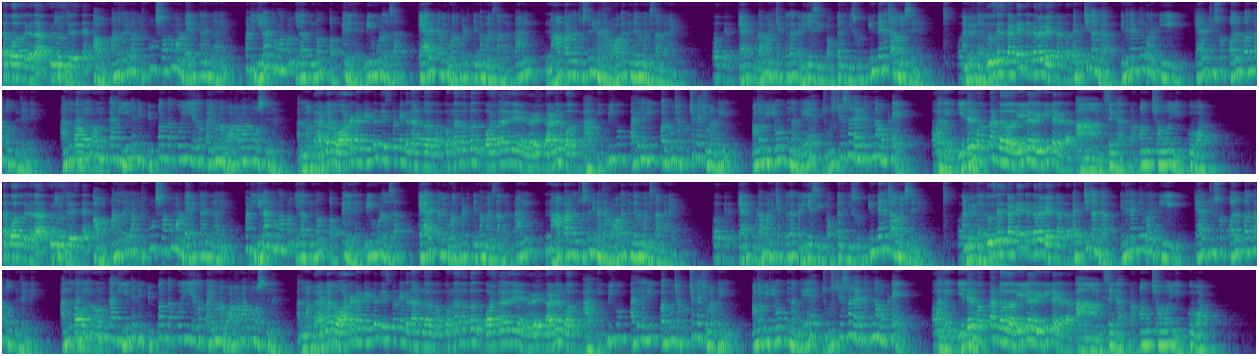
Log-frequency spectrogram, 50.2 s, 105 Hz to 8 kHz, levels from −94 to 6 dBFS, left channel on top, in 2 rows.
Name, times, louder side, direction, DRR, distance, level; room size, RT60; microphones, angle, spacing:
voice 1, 0.0-1.7 2.5-2.6 14.2-14.5 19.1-19.4 19.7-21.6 26.5-27.1 31.3-36.8 43.7-44.0 44.3-46.5 48.3-48.4, equal, 10° right, -7 dB, 1.8 m, -24 dB
voice 2, 1.0-1.3 1.8-4.4 4.9-7.9 8.3-10.5 10.8-13.5 14.7-18.4 19.2-20.0 21.4-22.1 22.4-23.5 23.8-25.7 26.3-30.6 31.0-31.7 36.7-39.6 40.1-43.1 43.8-44.5 46.5-49.1, equal, 65° right, -7 dB, 3.2 m, -27 dB
10.5 x 4.3 x 4.1 m, 0.90 s
head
